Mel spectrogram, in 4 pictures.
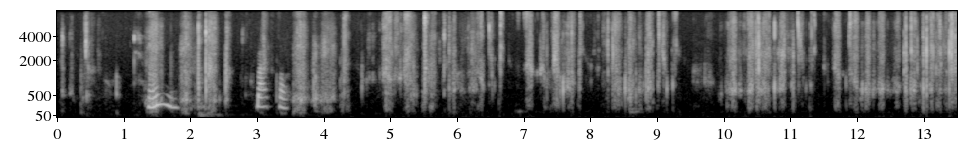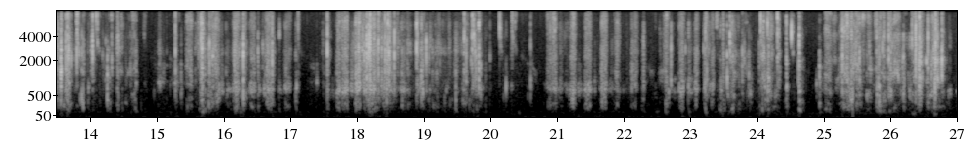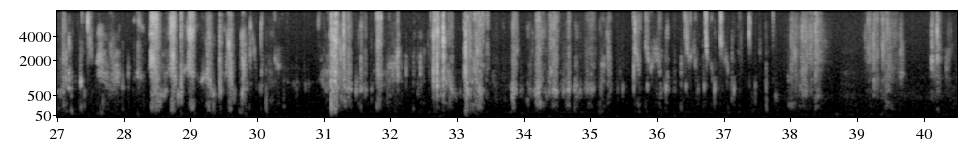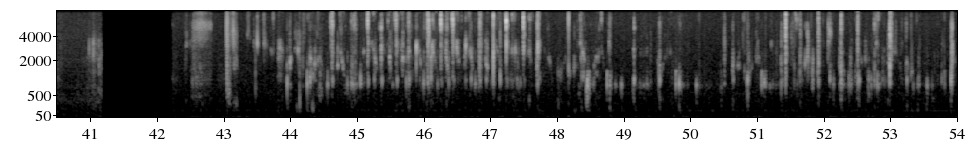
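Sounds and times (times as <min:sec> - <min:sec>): snack crunching and chewing: 0:00.0 - 0:40.4, 0:42.5 - 0:54.0
plastic snack bag rustling: 0:10.0 - 0:14.7, 0:15.3 - 0:20.0, 0:20.9 - 0:27.4, 0:39.2 - 0:40.4.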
